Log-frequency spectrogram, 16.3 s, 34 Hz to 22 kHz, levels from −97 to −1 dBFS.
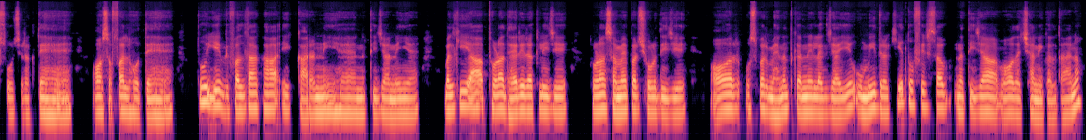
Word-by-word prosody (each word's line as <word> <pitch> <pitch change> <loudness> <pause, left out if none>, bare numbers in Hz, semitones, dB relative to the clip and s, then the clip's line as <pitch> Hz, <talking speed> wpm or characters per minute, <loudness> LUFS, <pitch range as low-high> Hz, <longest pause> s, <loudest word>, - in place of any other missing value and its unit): सोच 120 +1 -5
रखते 120 +1 -4
हैं, 115 -1 0 0.4
असफल 130 0 0
होते 120 -2 -2
हैं, 115 +3 -2 0.4
तो 200 0 +4
ये 170 - +3
विफलता 135 +2 +1
का 145 0 +3
एक 135 +1 -5
कारण 115 +2 0
नहीं 125 +1 +1
है, 125 -1 -2
नतीजा 120 0 -3
नहीं 120 +1 +1
है 120 +3 -4 0.4
बल्कि 155 +4 +2
आप 75 +1 +3
थोड़ा 145 +1 +4
धैर्य 130 +2 +2
रख 135 +1 0
लीजिए, 130 -1 +1 0.4
थोड़ा 140 +2 +4
समय 135 -1 +4
पर 135 -1 +3
छोड़ 130 -2 -1
दीजिए 120 +1 -1 0.5
और 140 +2 +3
उस 140 0 -2
पर 145 -2 +2
मेहनत 125 +2 +1
करने 130 0 +3
लग 125 -1 +1
जाइए, 125 +3 0
उम्मीद 140 +1 +2
रखिए 125 -7 -1
तो - - +2
फिर 160 -1 -3
सब 150 -1 0 0.2
नतीजा 130 0 0
बहुत 125 +1 -1
अच्छा 120 +1 -2
निकलता 110 0 -3
है, - - -3
है - - -2
ना? 175 +7 +1
130 Hz, 175 wpm, -20 LUFS, 120-140 Hz, 0.5 s, तो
